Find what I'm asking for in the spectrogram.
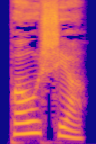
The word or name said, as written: ಪುಸ್ಯ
